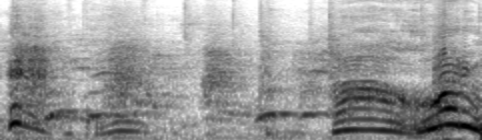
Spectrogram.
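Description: A dog giving a string of short yips and whines, each rising and falling in pitch.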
